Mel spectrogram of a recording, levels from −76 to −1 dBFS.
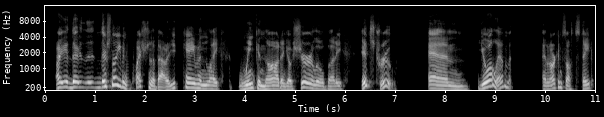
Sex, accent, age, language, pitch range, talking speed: male, American, 50-69, English, 140-235 Hz, 140 wpm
